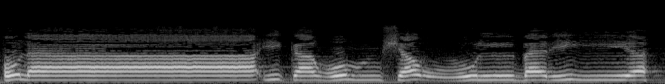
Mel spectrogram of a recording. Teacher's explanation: اولئک مد متصل ہے، 5 حرکات کھینچیں گے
